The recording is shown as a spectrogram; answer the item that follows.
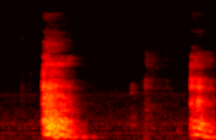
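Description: A man's harsh throat-clearing cough, once, about half a second in, followed by a second, shorter burst near the end.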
